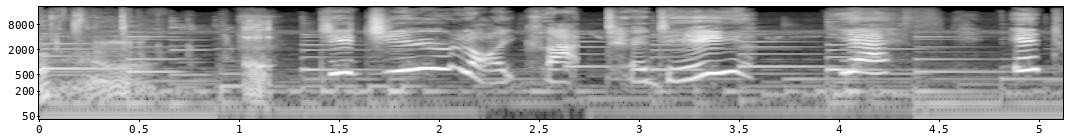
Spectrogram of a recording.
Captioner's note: snorts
